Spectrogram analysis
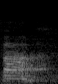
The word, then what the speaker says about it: fire: happens in the word fire where we have the diff I followed by another vowel in its full form fire has two syllables five up five but but this diff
